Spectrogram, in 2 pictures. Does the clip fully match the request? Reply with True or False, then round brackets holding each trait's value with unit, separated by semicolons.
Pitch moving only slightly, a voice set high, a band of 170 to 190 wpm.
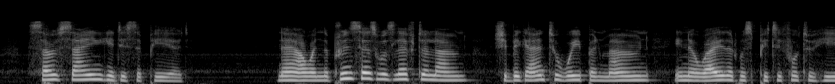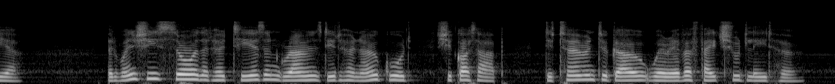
True (2.3 semitones; 195 Hz; 175 wpm)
